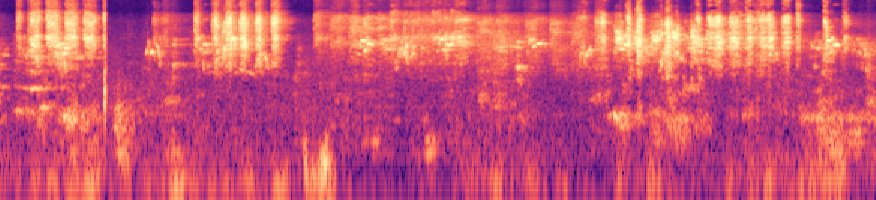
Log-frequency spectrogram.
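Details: Pet budgies chirping as they eat; a dense, continuous high chatter of buzzy warbles and clicks, with fluttering and scratchy rustling underneath.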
